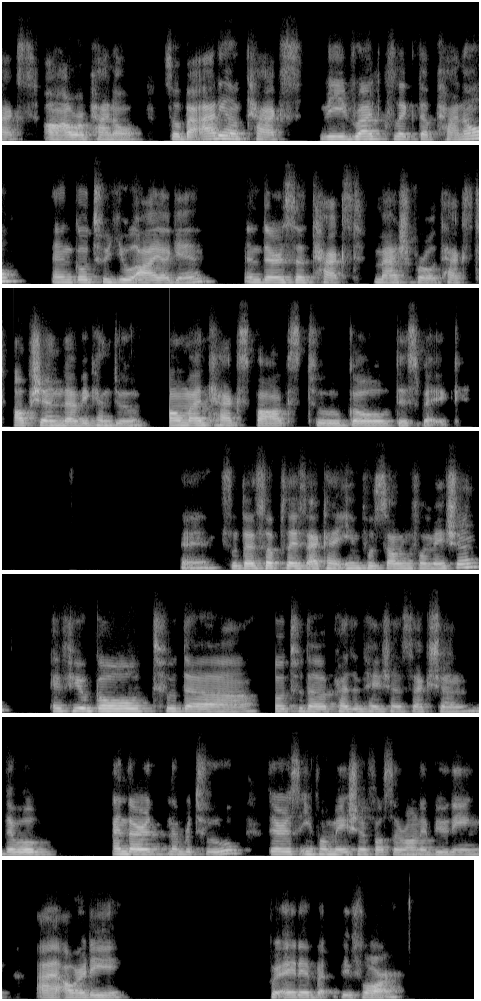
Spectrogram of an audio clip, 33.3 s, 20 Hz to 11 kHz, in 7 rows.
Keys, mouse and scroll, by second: 0.6 right click, 10.6 click, 11.9-14.9 drag, 19.6 click, 20.8 middle click, 21.0 scroll down 2, 21.0 middle click, 21.6 scroll up 1, 22.8-23.2 scroll up 2, 26.8 click, 29.6-32.6 drag.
